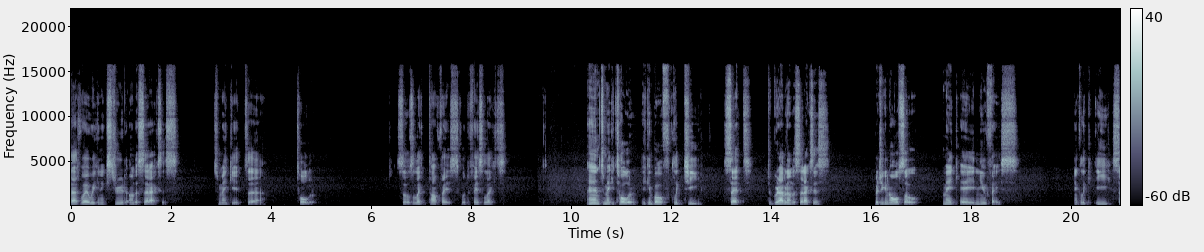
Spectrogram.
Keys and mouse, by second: 5.2-5.8 middle drag, 7.0 middle click, 10.0 middle click, 17.3 e.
